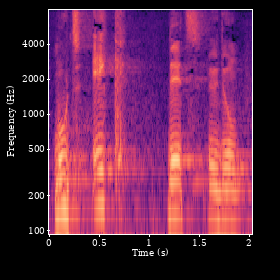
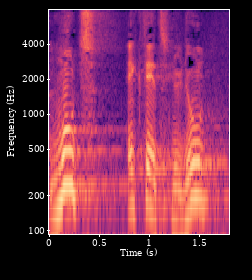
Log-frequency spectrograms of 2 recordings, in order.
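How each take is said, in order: First: The stress falls on the word ik. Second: The stress falls on the word moet.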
